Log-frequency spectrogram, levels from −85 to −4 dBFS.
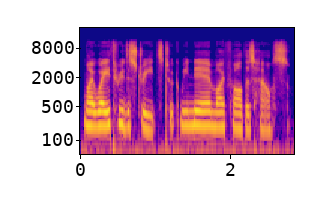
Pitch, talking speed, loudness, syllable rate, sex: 190 Hz, 230 wpm, -17 LUFS, 4.8 syllables/s, female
